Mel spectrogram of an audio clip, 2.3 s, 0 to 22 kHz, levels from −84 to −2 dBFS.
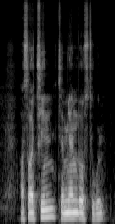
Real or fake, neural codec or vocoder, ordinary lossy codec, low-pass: fake; codec, 44.1 kHz, 7.8 kbps, Pupu-Codec; none; none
